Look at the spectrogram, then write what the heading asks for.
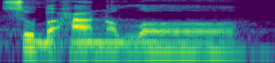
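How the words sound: It is said in a calm, devotional tone.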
